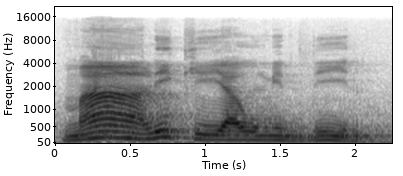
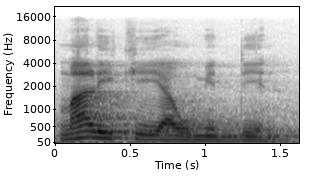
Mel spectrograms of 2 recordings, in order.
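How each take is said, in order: First: The vowel after the m is long. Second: The vowel after the m is short. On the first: This follows the transmission the listeners learned. "dengan dipanjangkan huruf mim" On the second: This follows another accepted transmission of the reading. "dengan huruf mim dibaca pendek"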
